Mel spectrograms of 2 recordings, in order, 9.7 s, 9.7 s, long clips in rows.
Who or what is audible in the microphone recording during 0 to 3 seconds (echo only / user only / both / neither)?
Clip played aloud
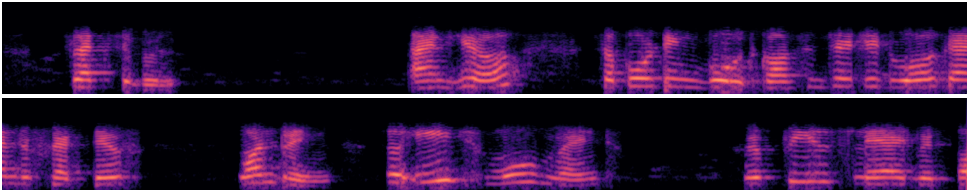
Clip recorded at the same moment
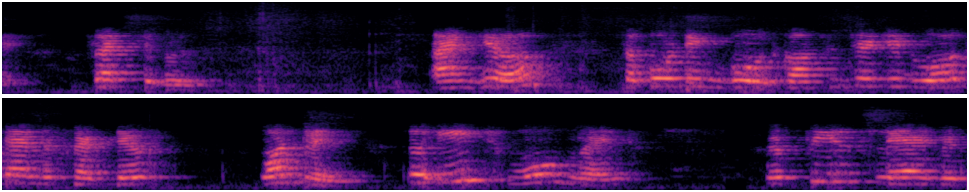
echo only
